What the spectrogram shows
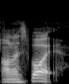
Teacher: Article N is used before words that begin with a vowel sound, and honest begins with a silent H, making the initial sound a vowel sound. So the corrected sentence would read, Kshitiz is an honest boy.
